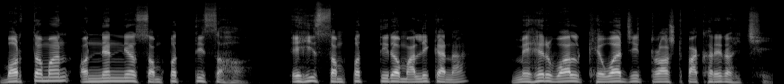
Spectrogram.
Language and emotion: Odia, neutral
